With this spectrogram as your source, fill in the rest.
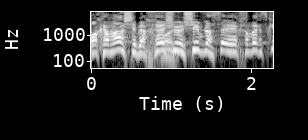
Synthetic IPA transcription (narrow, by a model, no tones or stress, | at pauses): akamaʃebeaχʁejʃeujeʃivlaeχaveʁski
